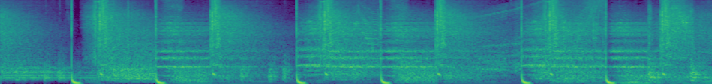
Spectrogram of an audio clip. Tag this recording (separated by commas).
Music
